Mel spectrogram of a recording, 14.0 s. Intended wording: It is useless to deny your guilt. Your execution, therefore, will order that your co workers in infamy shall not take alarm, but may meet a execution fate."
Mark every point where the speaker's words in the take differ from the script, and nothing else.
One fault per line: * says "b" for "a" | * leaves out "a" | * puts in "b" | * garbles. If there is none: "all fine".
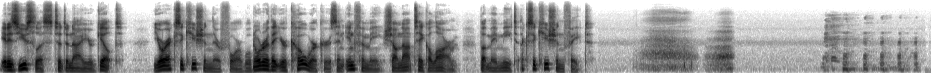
all fine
